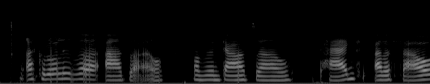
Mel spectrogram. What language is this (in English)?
Welsh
